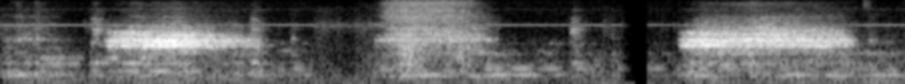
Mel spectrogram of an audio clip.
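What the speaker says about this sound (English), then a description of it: "Two more breaths here." Deep breaths during a yoga warrior pose: three long, loud, airy exhalations, evenly spaced, with quieter gaps and a softer breath in the middle.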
